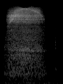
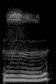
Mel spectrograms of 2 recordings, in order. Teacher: They are an unvoiced voiced pair.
